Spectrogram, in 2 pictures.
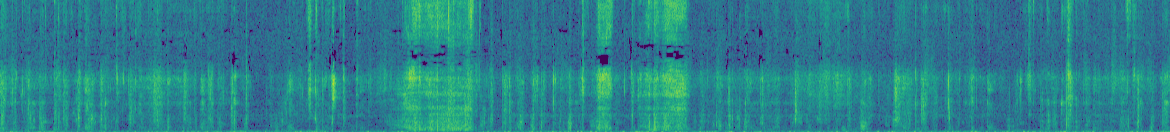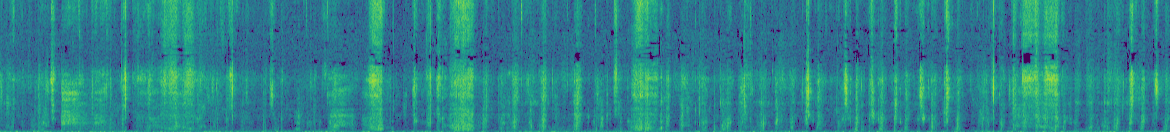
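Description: Close-miked chewing of chewy noodles in spicy sauce: a dense run of wet mouth clicks and smacks, with longer, louder bursts about five and eight seconds in.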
